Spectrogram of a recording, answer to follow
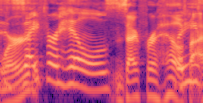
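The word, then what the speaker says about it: Zephyrhills: Zypher Hills. Zypher Hills. But he said Zypher Hillis.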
